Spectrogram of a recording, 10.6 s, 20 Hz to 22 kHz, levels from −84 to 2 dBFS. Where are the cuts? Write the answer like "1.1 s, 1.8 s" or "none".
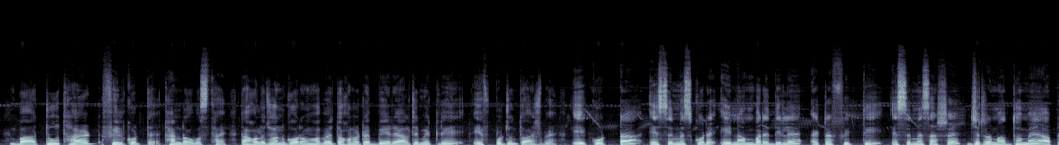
1.0 s, 2.2 s, 5.6 s, 9.7 s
